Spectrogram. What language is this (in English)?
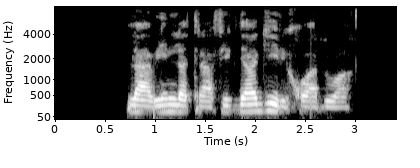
Central Kurdish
